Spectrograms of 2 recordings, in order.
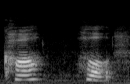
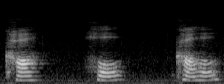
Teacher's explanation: The next name is Cathal, and Ca in Irish means battle, so Cathal means battle ruler, and it's pronounced Cathal. Like you almost don't pronounce the second A, it's just kind of the H and L put together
